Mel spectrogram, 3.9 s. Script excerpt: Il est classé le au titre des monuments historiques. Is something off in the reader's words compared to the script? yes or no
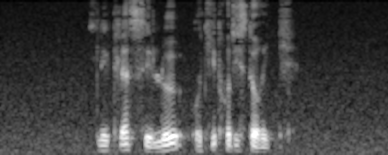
yes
